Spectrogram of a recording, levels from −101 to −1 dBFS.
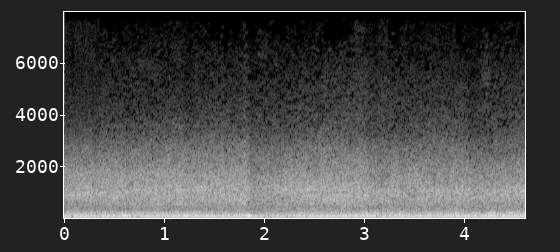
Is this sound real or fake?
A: real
